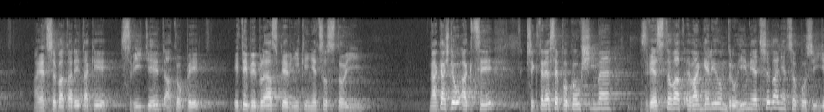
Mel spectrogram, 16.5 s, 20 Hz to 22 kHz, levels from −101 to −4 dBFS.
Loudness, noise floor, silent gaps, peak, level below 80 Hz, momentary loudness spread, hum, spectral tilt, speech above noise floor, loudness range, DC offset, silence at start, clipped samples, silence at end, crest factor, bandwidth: -23 LUFS; -58 dBFS; none; -4 dBFS; -66 dBFS; 13 LU; none; -3.5 dB/octave; 35 dB; 4 LU; under 0.1%; 0.7 s; under 0.1%; 0 s; 20 dB; 11.5 kHz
